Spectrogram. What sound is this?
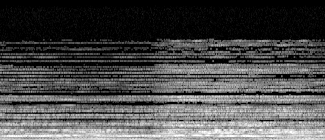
Light Cast Loop Aura
healer, holy, chimes, Light, guidingbolt, bell, heal, bowl, shimmer, cast, chime, spell, paladin, magic, aura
